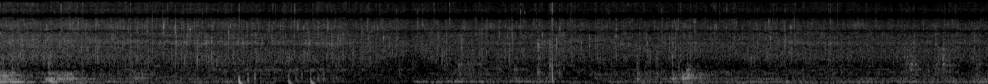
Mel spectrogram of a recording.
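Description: Tomatoes, onion and chilli cooking over a low flame, a soft constant sizzle with occasional faint pops and small knocks, low and close.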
